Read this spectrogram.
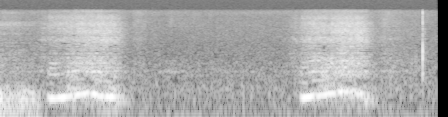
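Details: Parents snoring: two long, low, buzzing snores on breaths in, about two and a half seconds apart, with quiet pauses between; ordinary snoring.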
